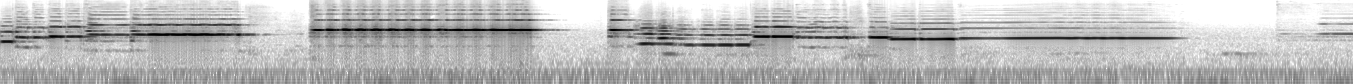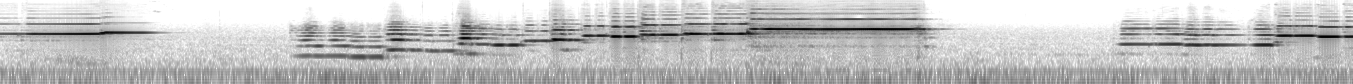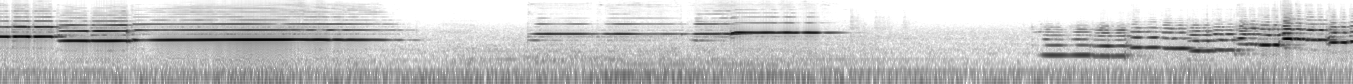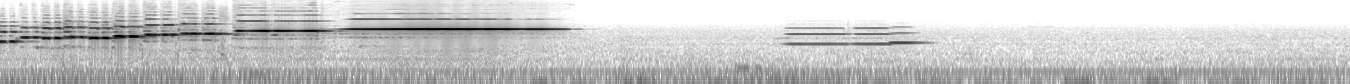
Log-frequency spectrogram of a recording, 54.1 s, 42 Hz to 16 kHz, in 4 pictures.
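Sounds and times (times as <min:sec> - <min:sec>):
solo flute playing: 0:00.0 - 0:15.4, 0:16.4 - 0:23.2, 0:24.6 - 0:31.4, 0:32.3 - 0:35.7, 0:37.4 - 0:46.6, 0:48.3 - 0:50.1.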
